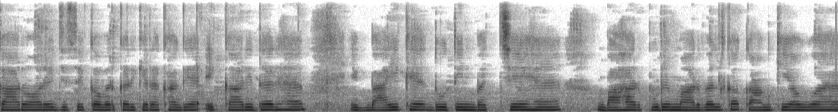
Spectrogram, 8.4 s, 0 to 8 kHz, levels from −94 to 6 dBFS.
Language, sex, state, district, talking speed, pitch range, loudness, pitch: Hindi, male, Punjab, Fazilka, 200 wpm, 185-195 Hz, -15 LUFS, 190 Hz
